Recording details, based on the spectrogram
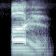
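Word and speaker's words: قل: কফ লামপেশ কুল। কফ লামপেশ কুল।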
